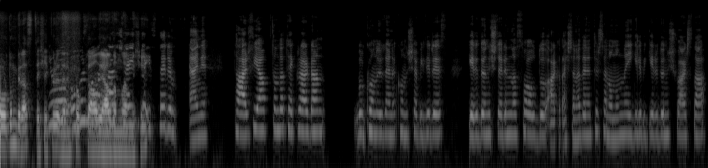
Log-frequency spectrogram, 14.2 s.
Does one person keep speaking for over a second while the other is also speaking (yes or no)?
yes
